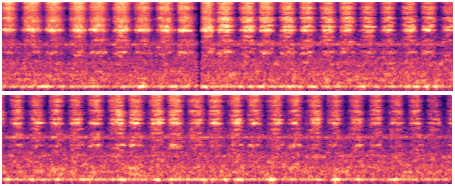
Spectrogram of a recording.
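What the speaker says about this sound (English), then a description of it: "We're just getting some sharpening done." A blade is worked back and forth across a sharpening stone in steady, repeated rasping strokes, close and fairly loud, with a constant low hum underneath and no voices.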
